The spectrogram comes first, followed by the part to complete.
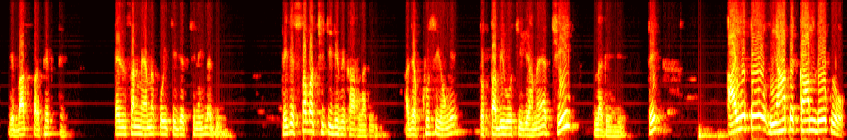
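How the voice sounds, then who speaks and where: A male Hindi teacher explaining a poem line by line for an exam, asking his students questions and chanting the verses slowly in a sing-song. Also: fairly high pitch, poor audio. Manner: explains line by line, asks students questions, says "ठीक" often. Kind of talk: exam-prep poetry lesson.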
